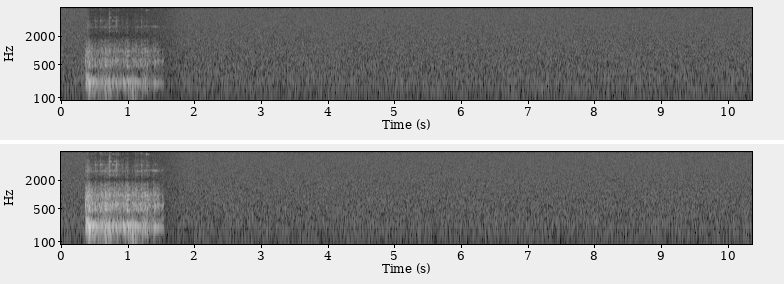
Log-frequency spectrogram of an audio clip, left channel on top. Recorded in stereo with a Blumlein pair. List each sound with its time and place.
0.4 s a rattle: 65° right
